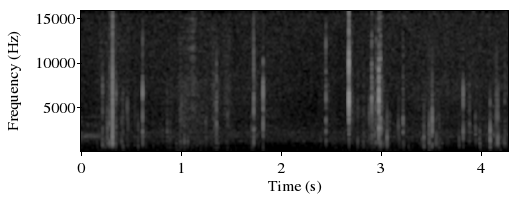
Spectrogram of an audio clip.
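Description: Long polished nails tap and scratch on top of a full Shiseido cotton pad pack wrapped in soft plastic. The result is a quiet run of short, bright clicks and crinkly scratches against a low background hiss. Several sharper taps stand out among the softer ones.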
